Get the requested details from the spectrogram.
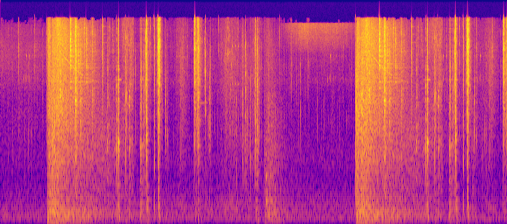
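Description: A heavy explosion booms and rumbles away.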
